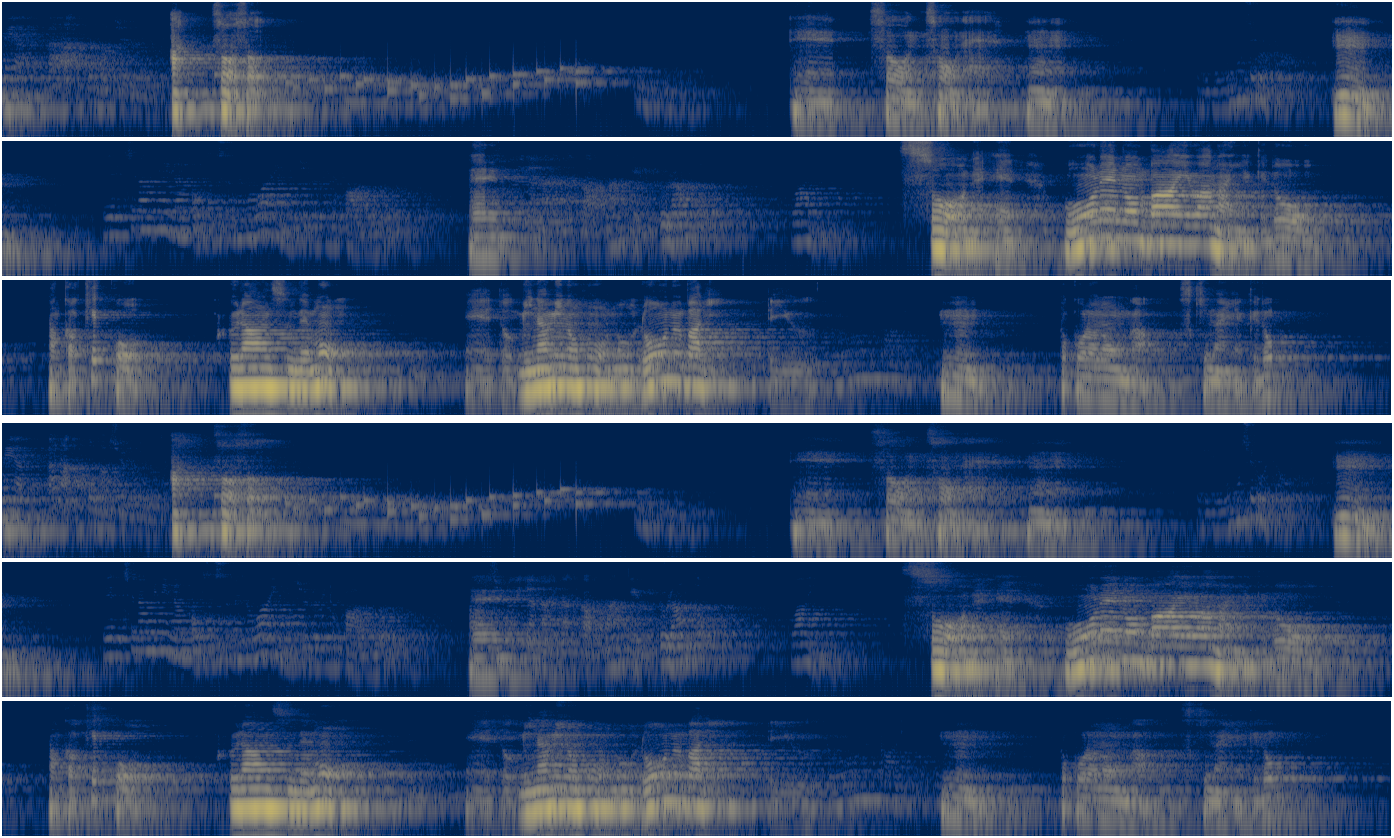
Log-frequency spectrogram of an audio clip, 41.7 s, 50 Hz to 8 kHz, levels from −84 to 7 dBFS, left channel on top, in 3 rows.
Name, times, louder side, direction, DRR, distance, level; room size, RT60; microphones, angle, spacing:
voice 1, 0.0-1.7 3.3-4.3 6.3-6.8 11.9-12.9 14.9-17.8 18.6-20.9 21.8-22.2 27.2-27.5 31.8-32.1 36.1-37.4, right 1 dB, 60° right, -3 dB, 2.3 m, -56 dB
voice 2, 1.7-2.7 7.9-8.4 8.7-10.0 10.2-10.7 13.3-13.7 18.6-18.9 22.9-27.1 28.3-29.2 30.1-31.3 32.4-35.1 35.5-36.0 37.2-37.7 38.4-39.3 39.6-40.5, left 3 dB, 70° left, 10 dB, 0.6 m, -30 dB
sound 1, 2.0-5.8, left 1 dB, 5° left, 0.5 m, -50 dB
9.9 x 5.8 x 7.0 m, 2.4 s
head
